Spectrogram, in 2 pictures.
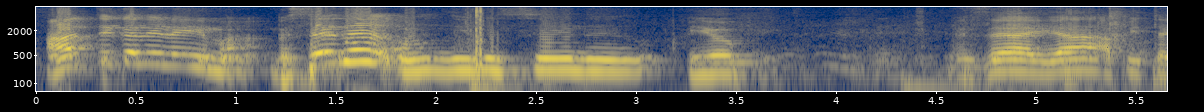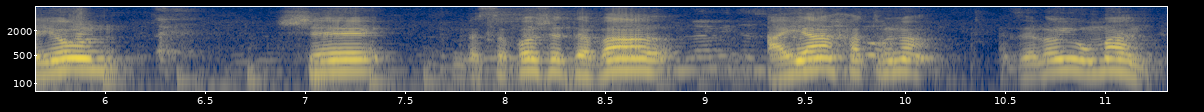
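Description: A man speaking at a memorial gathering, telling a personal story in an animated way and acting out quotes with sudden shouts, then urging his listeners on fervently. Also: high voice, lo-fi sound. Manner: animated, acts out quotes with sudden shouts, many fillers and restarts. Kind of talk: personal storytelling eulogy, turning into fervent exhortation.

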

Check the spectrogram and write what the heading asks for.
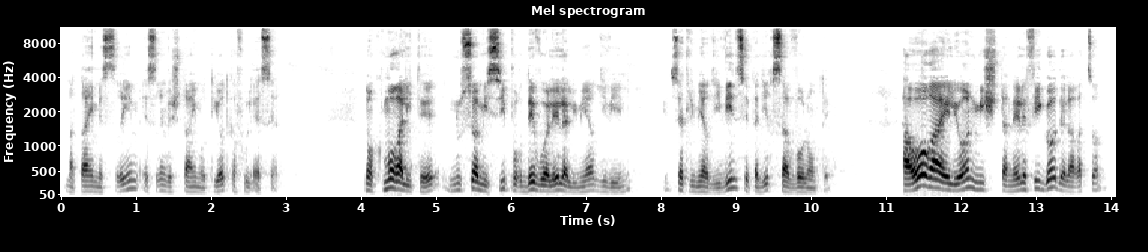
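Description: Slow, dark-voiced man teaching a lesson. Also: fairly low pitch, expressive, husky. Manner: didactic, rhetorical questions, Hebrew terms mixed in. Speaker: Kabbalah teacher. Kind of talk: spoken religious lesson.

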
